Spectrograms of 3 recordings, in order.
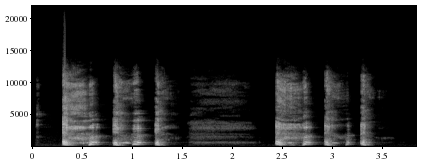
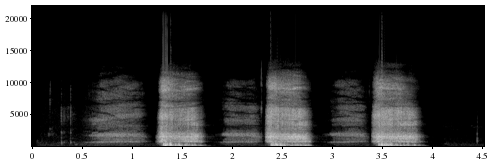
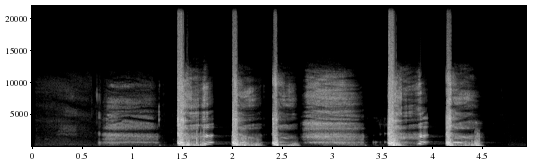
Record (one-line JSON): {"three_cough_length": "3.8 s", "three_cough_amplitude": 32767, "three_cough_signal_mean_std_ratio": 0.4, "exhalation_length": "4.5 s", "exhalation_amplitude": 32768, "exhalation_signal_mean_std_ratio": 0.47, "cough_length": "4.9 s", "cough_amplitude": 32768, "cough_signal_mean_std_ratio": 0.38, "survey_phase": "beta (2021-08-13 to 2022-03-07)", "age": "18-44", "gender": "Female", "wearing_mask": "No", "symptom_sore_throat": true, "symptom_onset": "3 days", "smoker_status": "Current smoker (e-cigarettes or vapes only)", "respiratory_condition_asthma": false, "respiratory_condition_other": false, "recruitment_source": "REACT", "submission_delay": "1 day", "covid_test_result": "Negative", "covid_test_method": "RT-qPCR", "influenza_a_test_result": "Negative", "influenza_b_test_result": "Negative"}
